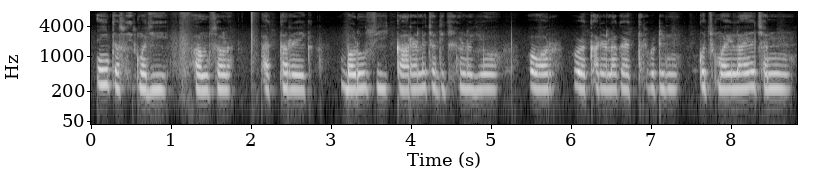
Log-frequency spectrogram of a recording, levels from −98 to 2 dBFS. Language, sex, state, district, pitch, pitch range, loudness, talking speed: Garhwali, male, Uttarakhand, Tehri Garhwal, 225 Hz, 220-235 Hz, -22 LUFS, 150 wpm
